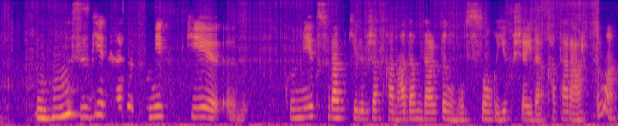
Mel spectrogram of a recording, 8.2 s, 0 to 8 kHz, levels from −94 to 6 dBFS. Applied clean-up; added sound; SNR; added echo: none; Tearing + Water; 14 dB; none.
